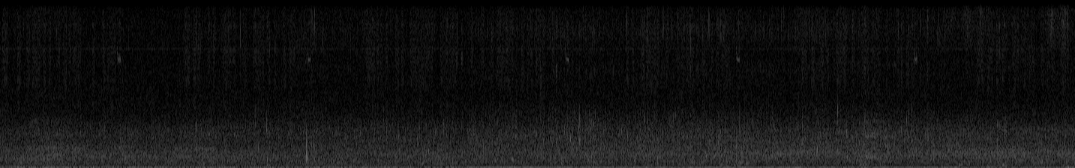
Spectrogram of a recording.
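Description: Faint, steady rush of flowing river water, with a single short click about four seconds in.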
